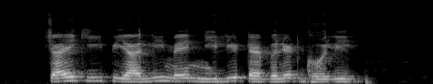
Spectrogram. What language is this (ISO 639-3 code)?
urd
